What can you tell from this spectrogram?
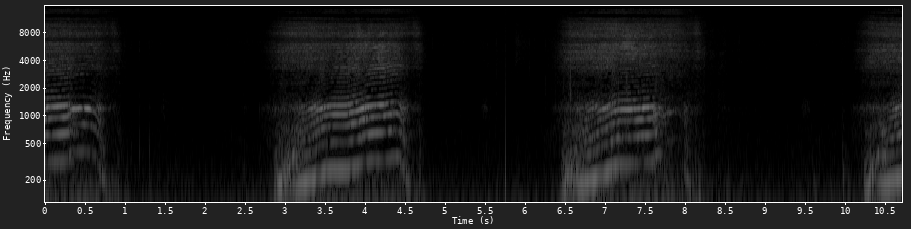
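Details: Guest snoring: loud, rattling snores on each breath in, about 17 a minute, with quiet pauses between; snoring.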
